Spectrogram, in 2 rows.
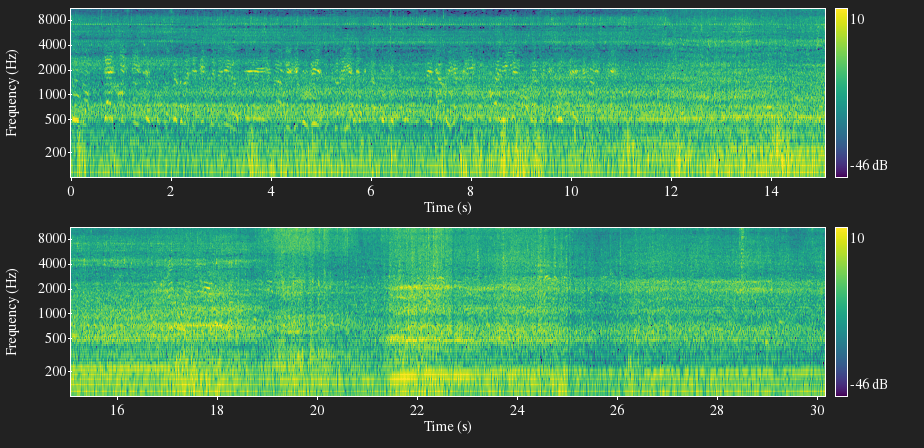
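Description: Case Magnum 310 tractor's six-cylinder diesel engine running steadily. About two-thirds through, its note turns into a steadier, even hum.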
